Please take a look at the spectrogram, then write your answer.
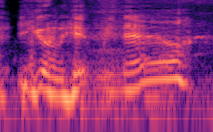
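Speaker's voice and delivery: mock challenge. Son taunting dad from behind a child, mock challenge.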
